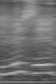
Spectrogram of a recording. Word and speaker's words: musée: est entre très bien parce que le s lorsque le s elle est entre de voy la prononce z. Très bien. On la prononce z. Le musée de Mahid.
